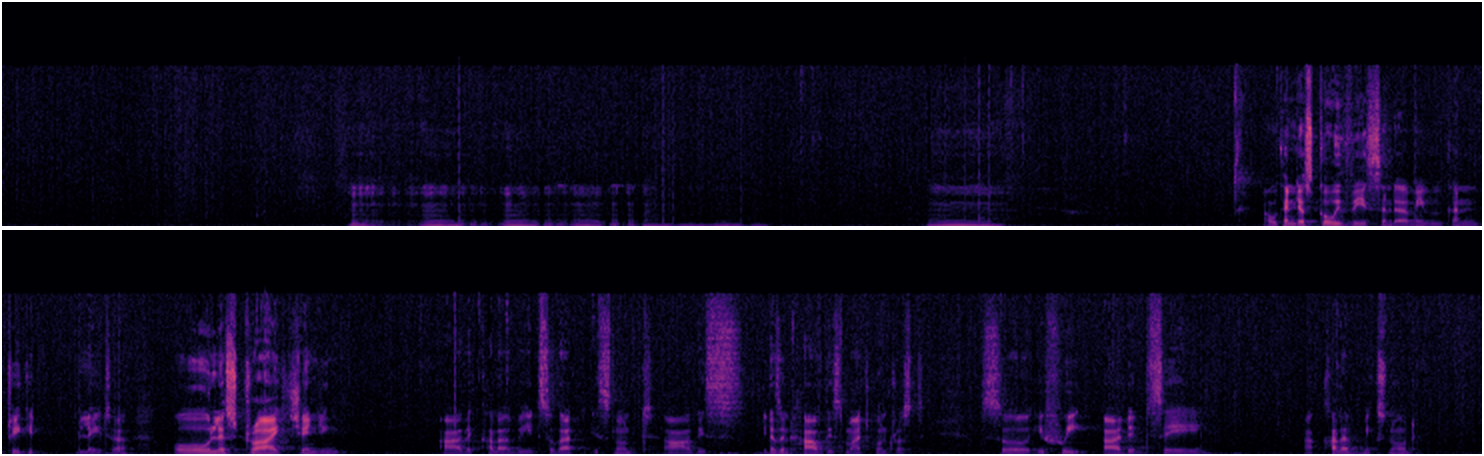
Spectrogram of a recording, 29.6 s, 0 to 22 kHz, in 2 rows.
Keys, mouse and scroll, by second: 0.9-3.1 scroll down 2, 3.1-13.9 scroll down 1, 13.9-14.3 scroll up 2, 15.2 scroll down 1, 18.7 click, 20.4 click, 21.7-22.0 scroll up 2, 22.0 `, 24.8-26.0 drag.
